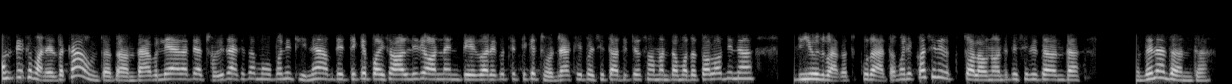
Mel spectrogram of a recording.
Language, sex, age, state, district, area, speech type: Nepali, female, 30-45, West Bengal, Jalpaiguri, rural, conversation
